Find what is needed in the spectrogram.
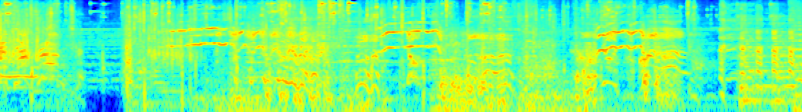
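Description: Cartoon horses neighing several times, with hoofbeats and background music.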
